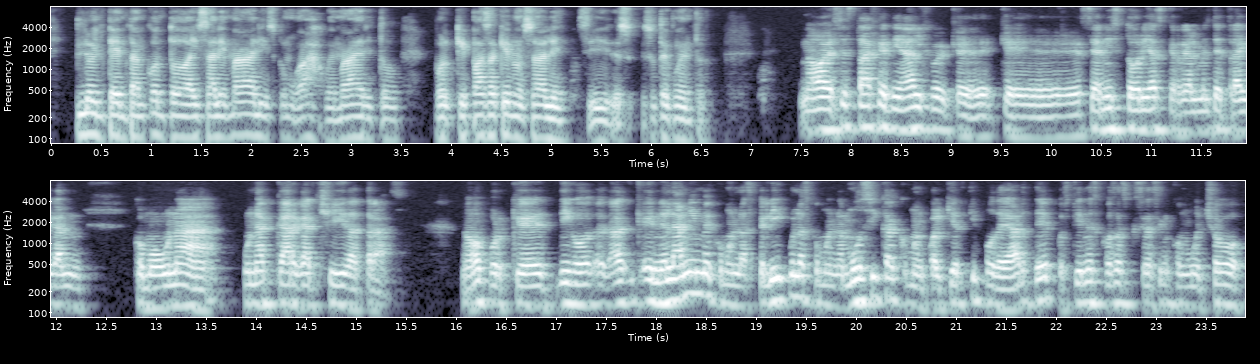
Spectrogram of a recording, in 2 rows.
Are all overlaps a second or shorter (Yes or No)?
Yes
